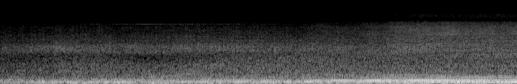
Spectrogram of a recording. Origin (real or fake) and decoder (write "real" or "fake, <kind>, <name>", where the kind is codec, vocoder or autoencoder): real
